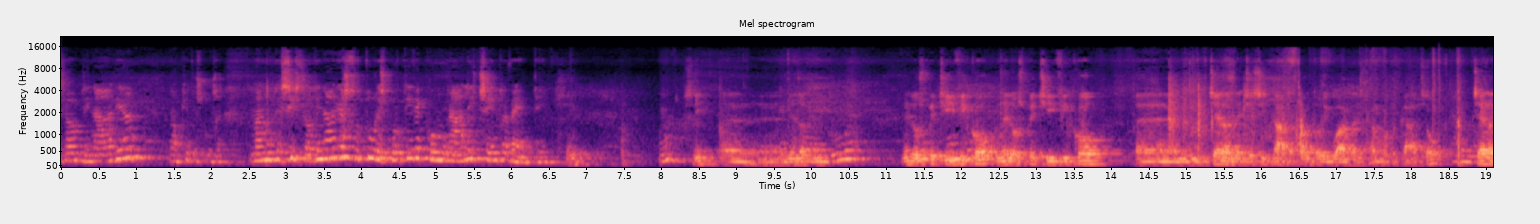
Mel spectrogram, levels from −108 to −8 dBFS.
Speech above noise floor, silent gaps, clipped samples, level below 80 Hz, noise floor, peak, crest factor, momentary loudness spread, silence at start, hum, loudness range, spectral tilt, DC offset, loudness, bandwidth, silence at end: 23 dB; none; under 0.1%; -68 dBFS; -54 dBFS; -12 dBFS; 20 dB; 14 LU; 0 s; none; 7 LU; -6 dB/octave; under 0.1%; -31 LUFS; 15.5 kHz; 0 s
